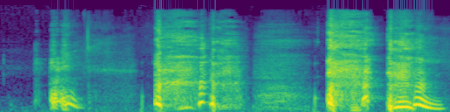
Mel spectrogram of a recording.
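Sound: coughing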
